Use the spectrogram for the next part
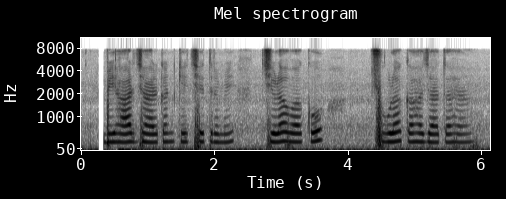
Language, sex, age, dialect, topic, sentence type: Hindi, female, 18-24, Hindustani Malvi Khadi Boli, agriculture, statement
